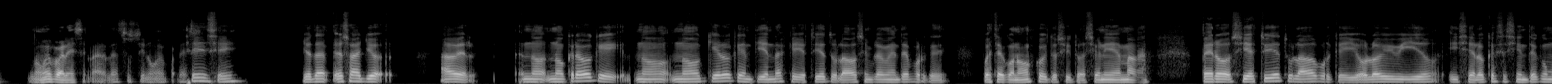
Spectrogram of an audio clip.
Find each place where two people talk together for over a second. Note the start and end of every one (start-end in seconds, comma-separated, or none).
none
